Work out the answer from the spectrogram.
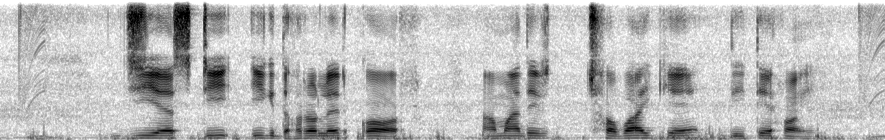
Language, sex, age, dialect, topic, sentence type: Bengali, male, 18-24, Jharkhandi, banking, statement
